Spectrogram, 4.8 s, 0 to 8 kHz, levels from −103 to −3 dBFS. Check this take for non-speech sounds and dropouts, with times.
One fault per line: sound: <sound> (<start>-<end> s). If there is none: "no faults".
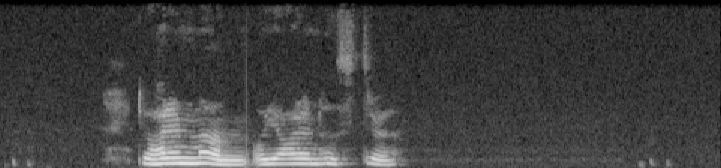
no faults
